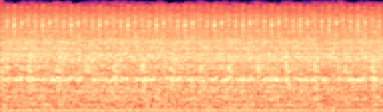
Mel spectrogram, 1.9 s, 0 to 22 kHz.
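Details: Hyundai i40 / Kia Sportage 2.0 G4NA engine with cylinder scuffing found by endoscope, at idle: a steady high whine with fast light knocking ticks. Owner suspects chain/phasers or coupling; unclear.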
